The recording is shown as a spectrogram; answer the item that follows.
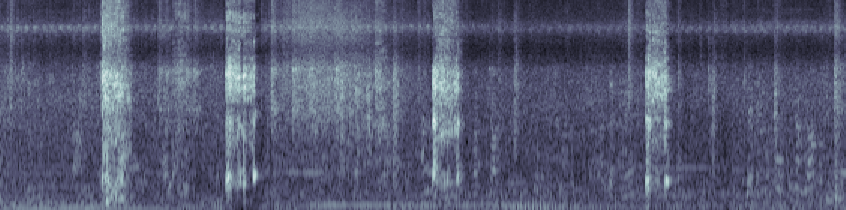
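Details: A goat coughs in harsh, human-like bursts every few seconds over a low hum.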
